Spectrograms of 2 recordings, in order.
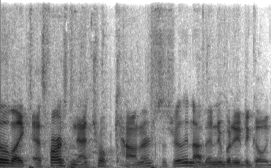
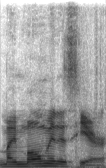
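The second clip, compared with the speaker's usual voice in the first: ordinary talk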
